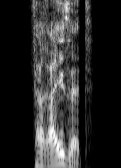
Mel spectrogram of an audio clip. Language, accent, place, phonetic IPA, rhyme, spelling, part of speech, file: German, Germany, Berlin, [fɛɐ̯ˈʁaɪ̯zət], -aɪ̯zət, verreiset, verb, De-verreiset.ogg
- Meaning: second-person plural subjunctive I of verreisen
